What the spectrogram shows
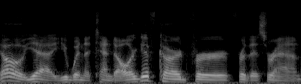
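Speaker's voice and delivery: ordinary delivery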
